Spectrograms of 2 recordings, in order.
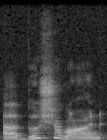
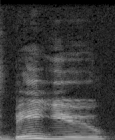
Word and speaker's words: Boucheron: And this is a 3.4 ounce perfume bottle, and this is Boucheron Eau de Parfum. It's B-O-U-C-H-E-R-O-N. It sounds like Buchanan, only it's Boucheron. I don't know. I think I'm pronouncing it right.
